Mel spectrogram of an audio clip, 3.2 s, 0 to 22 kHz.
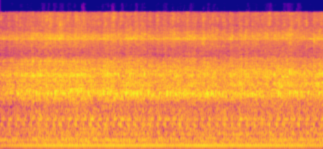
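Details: MTZ-82 tractor diesel with new injectors; rough, loud idle with a hard metallic clatter. The knock comes from a broken-off valve fragment striking the piston, which left pieces on the piston.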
